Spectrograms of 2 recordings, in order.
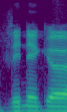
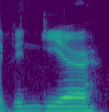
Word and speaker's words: vinegar: to wind up like instead of vinegar I would say Vin gear or sees us a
